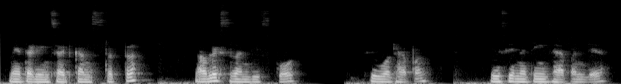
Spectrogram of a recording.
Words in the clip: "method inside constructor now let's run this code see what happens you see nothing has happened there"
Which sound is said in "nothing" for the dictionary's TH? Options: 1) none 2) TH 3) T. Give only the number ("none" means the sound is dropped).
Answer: 3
